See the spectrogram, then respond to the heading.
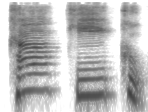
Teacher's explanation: kaf kita tengok lidah tu walaupun dari pangkal dia atas sikit yang kena dengan langit-langit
